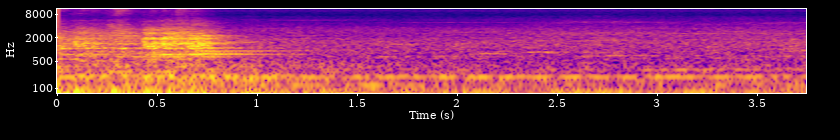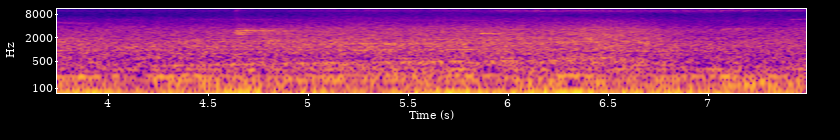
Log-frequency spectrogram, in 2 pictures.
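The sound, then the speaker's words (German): A steady low rumble and mechanical hum of a moving cable car (teleferico) cabin floating over a city, with a brief brighter whoosh at the start and road traffic below. “Ganz anders ist das Gefühl der Fortbewegung, wenn man in die Seilbahn steigt.”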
